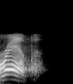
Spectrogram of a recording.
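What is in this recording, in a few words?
location ramp, professional female; vo; Counter Strike Model Pack; CS:GO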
